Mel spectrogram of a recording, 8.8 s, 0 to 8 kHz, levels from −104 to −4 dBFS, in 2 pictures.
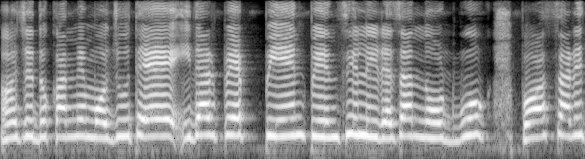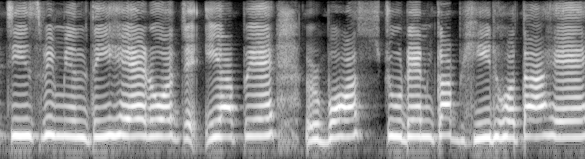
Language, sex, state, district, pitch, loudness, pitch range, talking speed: Hindi, female, Bihar, Vaishali, 305 Hz, -10 LUFS, 290-315 Hz, 175 wpm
